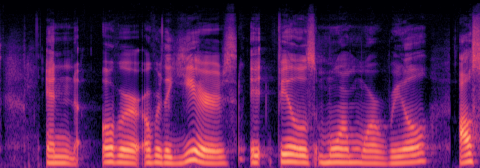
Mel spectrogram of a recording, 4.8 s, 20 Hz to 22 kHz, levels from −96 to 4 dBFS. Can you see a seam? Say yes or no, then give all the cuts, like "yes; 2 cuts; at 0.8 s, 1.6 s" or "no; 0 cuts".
yes; 1 cut; at 2.3 s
